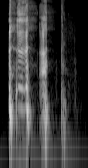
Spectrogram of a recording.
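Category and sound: human body sound, cough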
